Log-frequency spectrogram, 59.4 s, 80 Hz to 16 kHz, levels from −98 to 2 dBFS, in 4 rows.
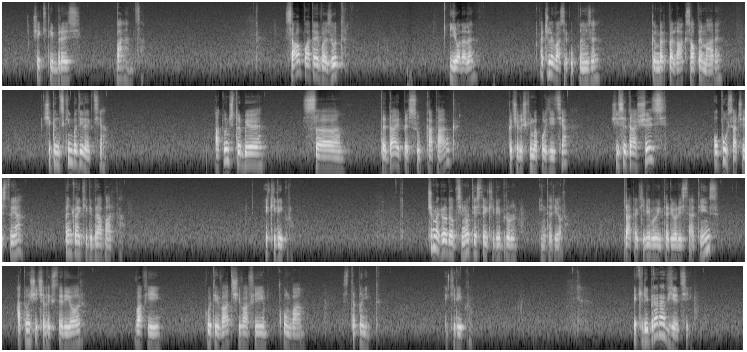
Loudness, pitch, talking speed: -22 LUFS, 160 Hz, 75 wpm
